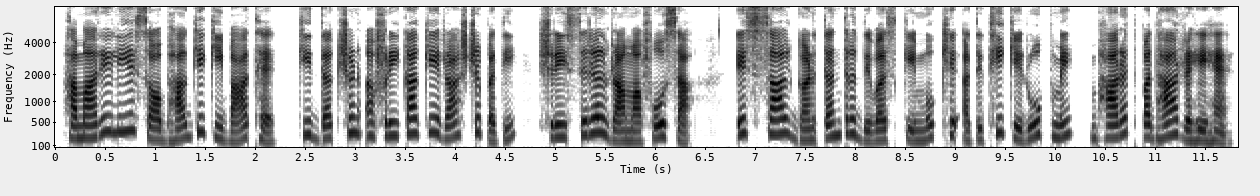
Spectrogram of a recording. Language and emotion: Hindi, neutral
